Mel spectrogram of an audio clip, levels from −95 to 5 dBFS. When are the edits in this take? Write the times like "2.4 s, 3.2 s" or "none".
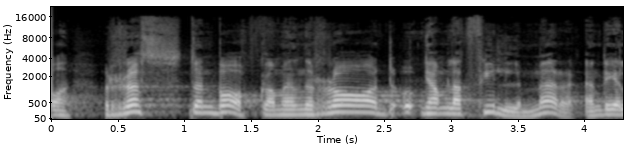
3.1 s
